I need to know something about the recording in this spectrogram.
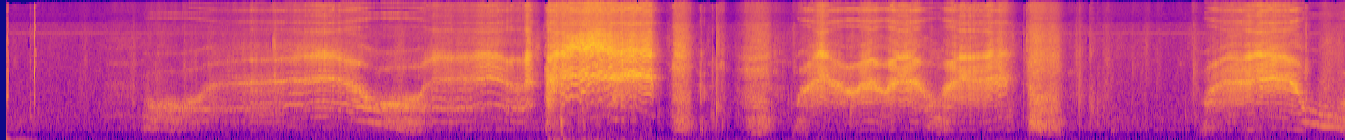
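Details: Cat yowling indoors in drawn-out, wavering cries that swoop up and down, several long howls broken by short gaps and a loud harsh burst midway.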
